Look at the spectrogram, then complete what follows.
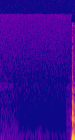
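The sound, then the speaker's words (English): One dull knock at a door, a low, heavy thud that comes suddenly at the very end after nearly a second of silence. “there does always seem to be someone knocking at my door.”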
